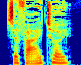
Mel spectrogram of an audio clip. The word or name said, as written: safaritøj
